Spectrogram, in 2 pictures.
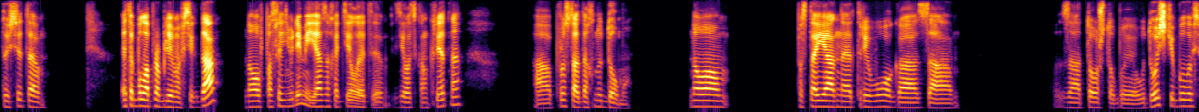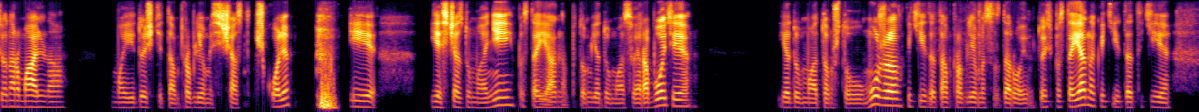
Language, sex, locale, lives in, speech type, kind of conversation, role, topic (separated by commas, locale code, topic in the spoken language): Russian, female, ru-RU, United States, conversation, advice, user, Почему я раздражаюсь и тревожусь, когда пытаюсь отдохнуть дома?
